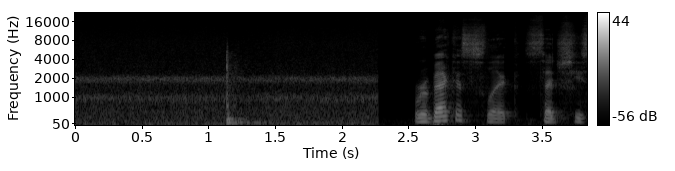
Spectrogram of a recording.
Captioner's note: cabin thumps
